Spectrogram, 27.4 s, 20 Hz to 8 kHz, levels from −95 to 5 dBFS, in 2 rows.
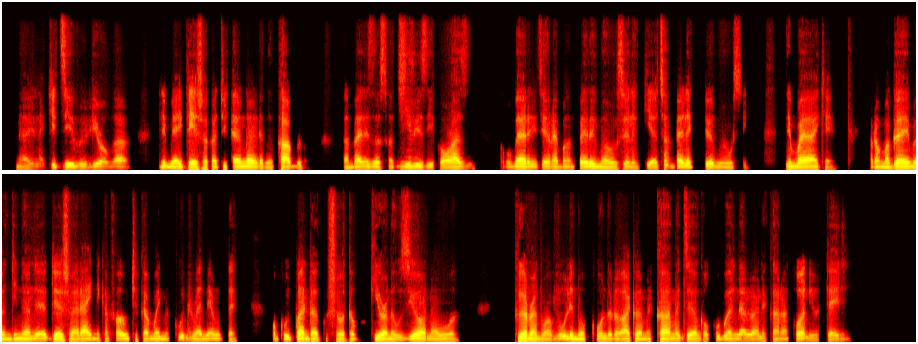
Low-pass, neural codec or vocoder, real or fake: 7.2 kHz; codec, 16 kHz, 0.5 kbps, X-Codec, HuBERT features, trained on balanced general audio; fake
